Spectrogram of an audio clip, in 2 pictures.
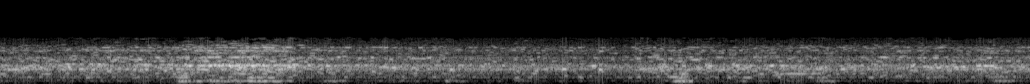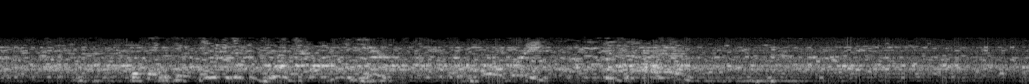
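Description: A crowd roars steadily through a television speaker.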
